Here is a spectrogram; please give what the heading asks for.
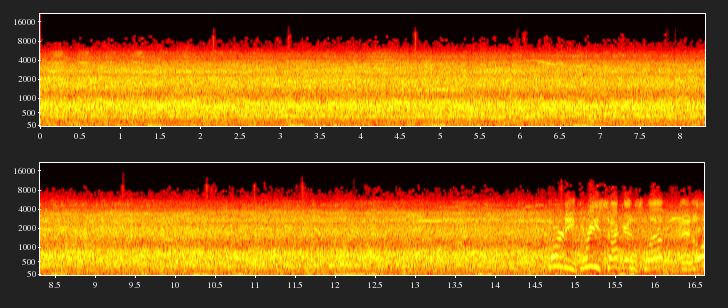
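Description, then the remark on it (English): A huge stadium crowd roars after an Oakland touchdown on a recovered fumble against New York, a loud, unbroken wall of cheering that holds steady for the whole stretch, with faint whistle-like tones rising near the end. “Now listen to this crowd.”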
